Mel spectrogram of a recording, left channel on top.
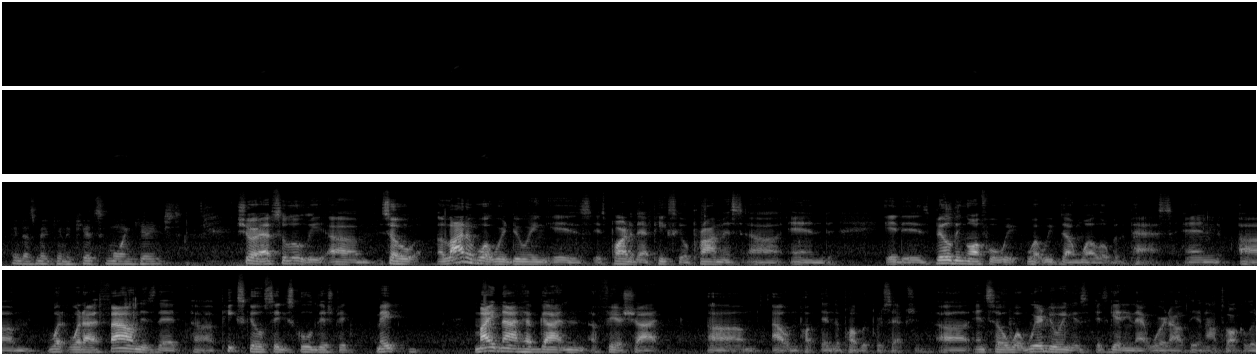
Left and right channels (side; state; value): left; silent; 51 dB below the other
